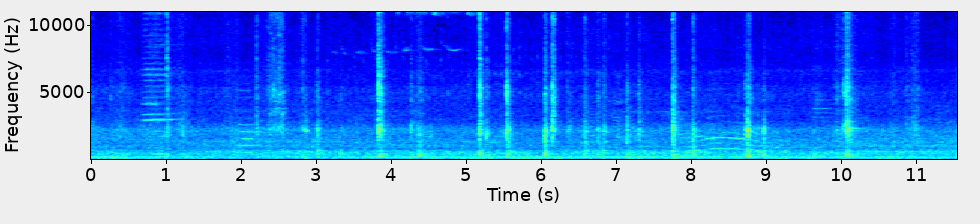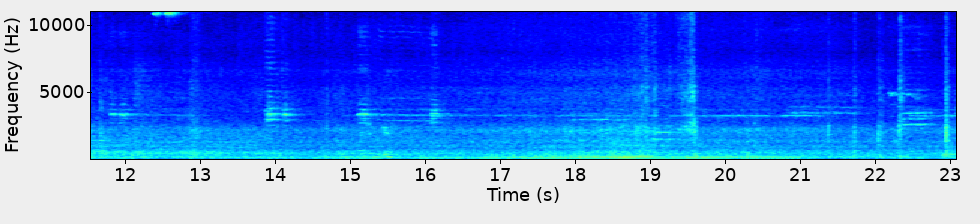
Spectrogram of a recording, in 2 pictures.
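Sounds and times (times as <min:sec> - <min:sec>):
computer parts clicking and knocking: 0:02.8 - 0:10.4, 0:21.2 - 0:23.0.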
